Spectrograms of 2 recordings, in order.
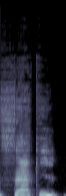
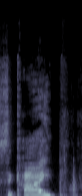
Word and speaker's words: Sakai: you say it sit I always said stand Sachi but I believe it's Sakai this guy Stan Sakai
